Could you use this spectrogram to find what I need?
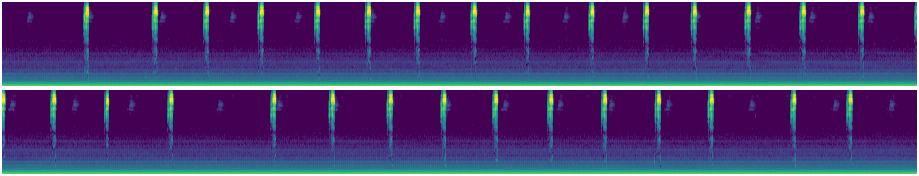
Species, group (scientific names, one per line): Eupholidoptera uvarovi
Orthoptera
